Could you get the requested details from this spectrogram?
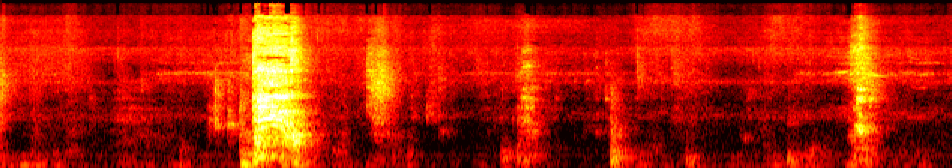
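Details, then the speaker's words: A Labrador gives one loud harsh hacking cough followed by several smaller, drier coughing bursts, kennel cough after several days in boarding kennels; infection confirmed, treated with antibiotic injections. "значит у собаки барьерный кашель жила в вольере несколько дней пока мы были в командировке"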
